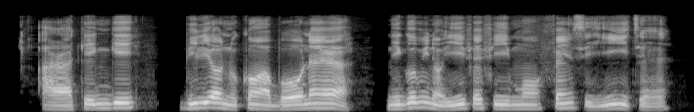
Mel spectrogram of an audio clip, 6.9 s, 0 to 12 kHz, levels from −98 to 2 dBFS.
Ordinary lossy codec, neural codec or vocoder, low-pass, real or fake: none; none; 7.2 kHz; real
